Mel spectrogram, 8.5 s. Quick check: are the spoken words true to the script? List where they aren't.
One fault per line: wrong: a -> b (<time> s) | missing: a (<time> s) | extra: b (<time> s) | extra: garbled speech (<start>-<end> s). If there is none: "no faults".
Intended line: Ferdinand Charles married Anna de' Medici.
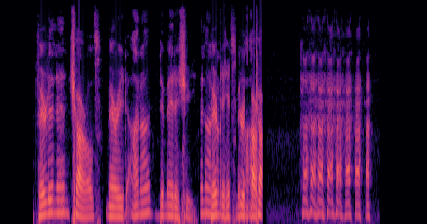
extra: garbled speech (4.0-5.3 s)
